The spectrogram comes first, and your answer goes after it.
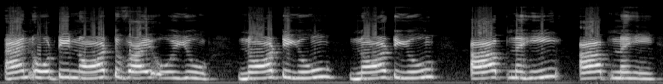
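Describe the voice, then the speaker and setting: A woman's voice: high-pitched, level tone, very slow. A woman teaching English words, spelling each one letter by letter, saying it twice, then giving its Hindi meaning. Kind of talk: slow spelling drill.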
